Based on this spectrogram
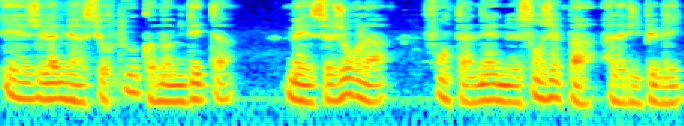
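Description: Intonation stays fairly even as someone reads in an unforced voice.

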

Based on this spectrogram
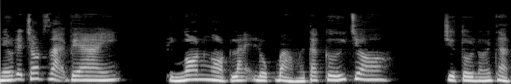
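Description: The speaker uses a natural reading voice. Behind it, the background is quiet.

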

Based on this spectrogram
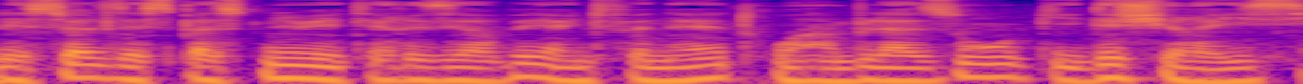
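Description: An unforced reading voice, intonation held fairly even

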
